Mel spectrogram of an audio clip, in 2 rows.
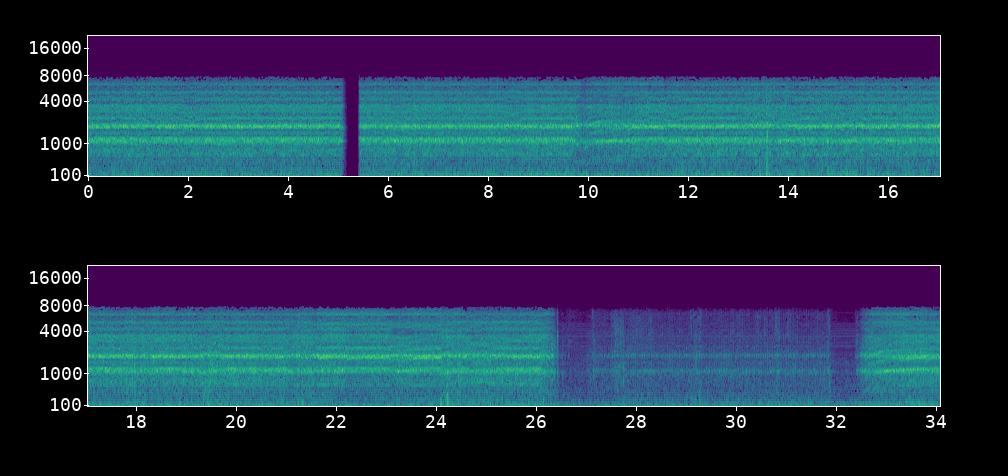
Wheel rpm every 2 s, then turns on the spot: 160, 160, 160, 160, 150, 150, 160, 160, 160, 160, 160, 160, 160, 30, 20, 20, 110.
26-32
